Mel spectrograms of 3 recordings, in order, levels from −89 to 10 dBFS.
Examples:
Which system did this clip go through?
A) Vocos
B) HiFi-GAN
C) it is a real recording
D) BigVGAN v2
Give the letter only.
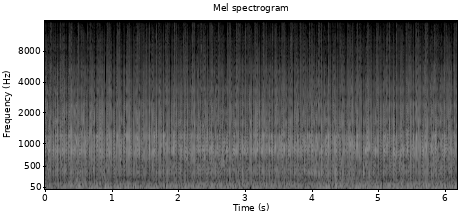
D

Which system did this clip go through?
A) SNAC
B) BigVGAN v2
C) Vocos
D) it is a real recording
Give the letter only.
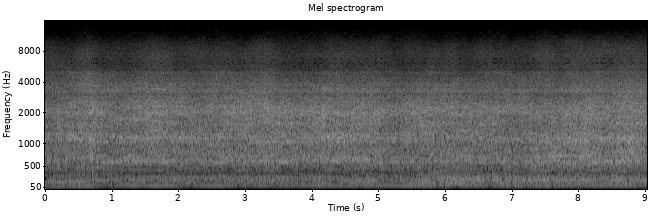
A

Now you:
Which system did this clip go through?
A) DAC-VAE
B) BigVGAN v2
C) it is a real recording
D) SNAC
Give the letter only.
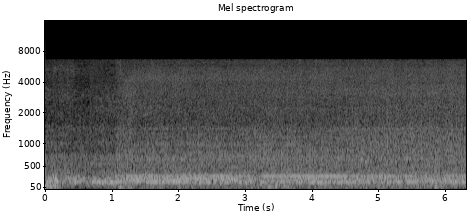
C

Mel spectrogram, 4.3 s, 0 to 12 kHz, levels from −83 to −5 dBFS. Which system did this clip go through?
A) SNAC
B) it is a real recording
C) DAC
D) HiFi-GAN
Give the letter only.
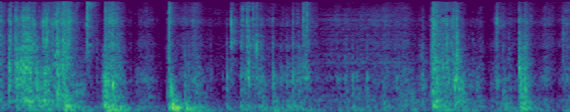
B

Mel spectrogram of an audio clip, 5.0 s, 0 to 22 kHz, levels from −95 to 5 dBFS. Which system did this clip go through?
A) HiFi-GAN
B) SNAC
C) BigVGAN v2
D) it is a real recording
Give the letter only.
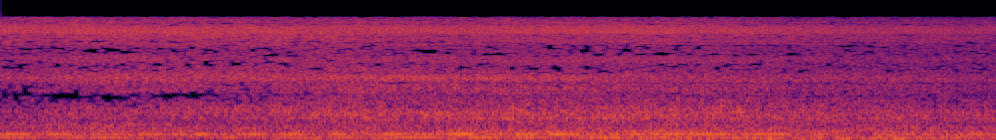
D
